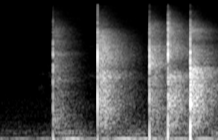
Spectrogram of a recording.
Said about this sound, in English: Clapping in rhythm to get attention, even good. In unnecessary small group situations.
